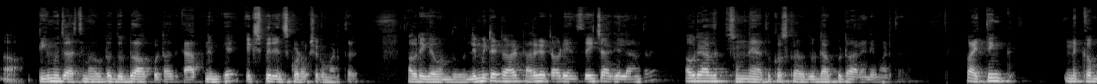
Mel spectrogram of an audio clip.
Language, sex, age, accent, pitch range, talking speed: Kannada, male, 20-39, native, 120-140 Hz, 165 wpm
